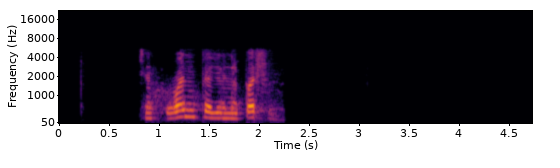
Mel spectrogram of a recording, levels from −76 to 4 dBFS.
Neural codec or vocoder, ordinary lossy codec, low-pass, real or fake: codec, 44.1 kHz, 1.7 kbps, Pupu-Codec; Opus, 32 kbps; 5.4 kHz; fake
